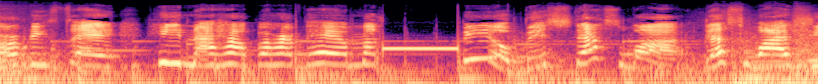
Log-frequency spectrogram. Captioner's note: beep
